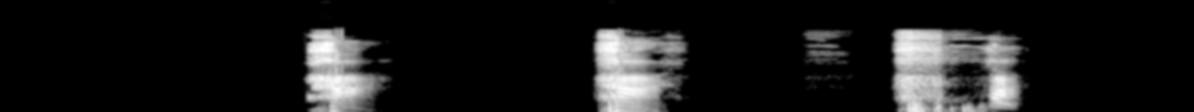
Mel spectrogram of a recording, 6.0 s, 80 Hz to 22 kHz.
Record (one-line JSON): {"exhalation_length": "6.0 s", "exhalation_amplitude": 28874, "exhalation_signal_mean_std_ratio": 0.27, "survey_phase": "beta (2021-08-13 to 2022-03-07)", "age": "18-44", "gender": "Male", "wearing_mask": "No", "symptom_none": true, "smoker_status": "Never smoked", "respiratory_condition_asthma": false, "respiratory_condition_other": false, "recruitment_source": "REACT", "submission_delay": "1 day", "covid_test_result": "Negative", "covid_test_method": "RT-qPCR", "influenza_a_test_result": "Negative", "influenza_b_test_result": "Negative"}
